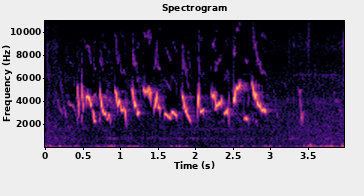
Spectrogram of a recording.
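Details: Sunbird known as kecial kuning, gebokan-style song meant for training birds to sing. A loud, quick series of sharp, high twittering and zigzag notes lasting about two and a half seconds, followed by low taps.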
